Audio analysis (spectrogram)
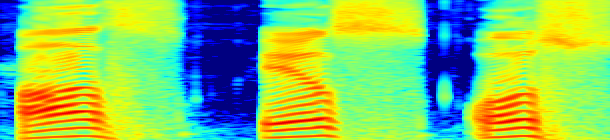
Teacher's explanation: इस सौद को भी पूरी आवाज़ में पढ़ेंगे मोटी आवाज़ में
